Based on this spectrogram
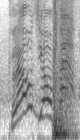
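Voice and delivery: loud mock yell. Gamer yelling at Ugly Joe to shut his mouth, loud.

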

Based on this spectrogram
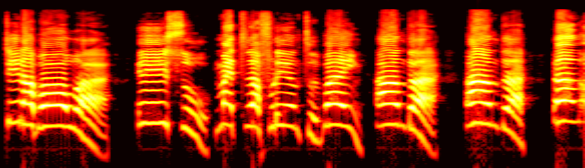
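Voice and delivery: high, loud, drawn-out urging; will the player forward with every word; urging shout. Real, not acted. Streamer urging his player toward goal, loud urging shouts.

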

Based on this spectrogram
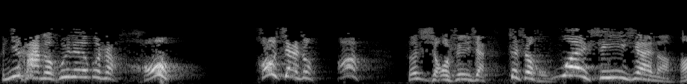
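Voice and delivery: put-on high, elated old man; overjoyed old man. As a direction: rave about the living immortal. Old man overjoyed praising fortune teller.

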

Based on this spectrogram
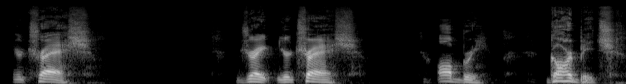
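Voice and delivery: loud, disgusted verdict; loud mock insult. Real, not acted. A fan yelling at [name] about the song, loud and disgusted. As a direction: shout the insult at him.

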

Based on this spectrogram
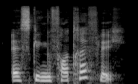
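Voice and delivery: plain reading voice

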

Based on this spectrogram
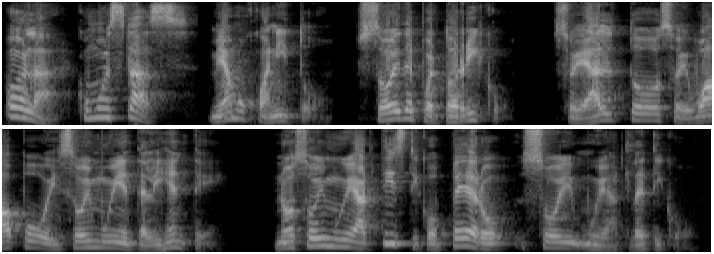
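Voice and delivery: natural everyday pace; just say it as in real conversation; conversational speed. Shown as a demonstration. Teacher reading the story at normal conversational speed. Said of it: "Now for conversational speed".

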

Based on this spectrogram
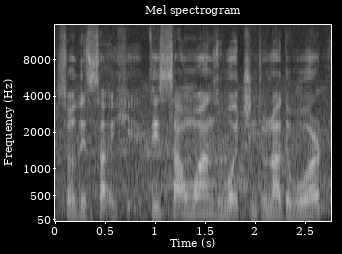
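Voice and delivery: Slavic-accented halting English; russian accent. Real, not acted. Painter describes his work.

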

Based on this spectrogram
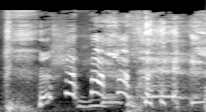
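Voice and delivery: high wheezing laugh. Real, not acted. Host breaks into laughter.

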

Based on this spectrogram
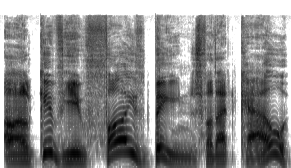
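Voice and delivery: slow, lightly voiced tempting stranger; a hint of a sly stranger making an offer. A narrator's reading. Stranger offering Jack beans for the cow, slow and sly.

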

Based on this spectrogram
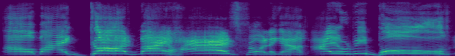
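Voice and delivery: theatrical screaming panic; hammed-up panic shout. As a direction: scream in fake horror at the hair. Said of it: "and just goes".

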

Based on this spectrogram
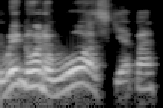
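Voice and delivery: high-pitched, hammed-up Maine accent; ridiculous Maine accent. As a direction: imitate the chief's Maine accent, dropping off on the last word. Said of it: "He had this ridiculous Maine accent".

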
